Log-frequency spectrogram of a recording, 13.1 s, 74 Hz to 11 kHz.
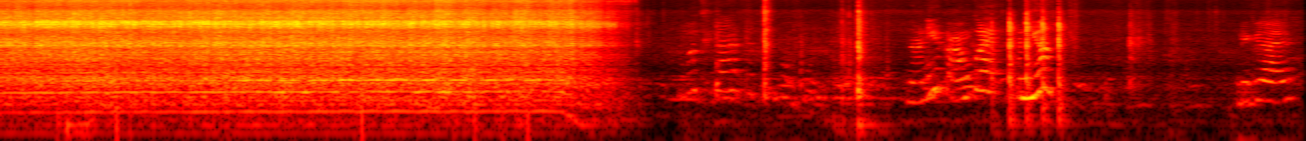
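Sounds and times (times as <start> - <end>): electric blender running: 0.0 - 6.5.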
